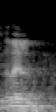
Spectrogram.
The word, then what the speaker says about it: realm: So this realm, you don't need to pronounce the A.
